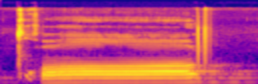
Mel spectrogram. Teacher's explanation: سب سے پہلے لفظ قا کو ہم مخرج کے ساتھ ادا کرنا سیکھیں گے۔ قا، ایک الف کی مقدار میں اس کو کھینچنا ہے، موٹا اور پر پڑھنا ہے۔ اس کا مخرج ہے زبان کا سرا اوپر کے تالو سے لگے اور زبان کا بیچ ساتھ ساتھ اٹھانا، اس سے قا ادا ہوگا، ورنہ یہ تا بنے گا۔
